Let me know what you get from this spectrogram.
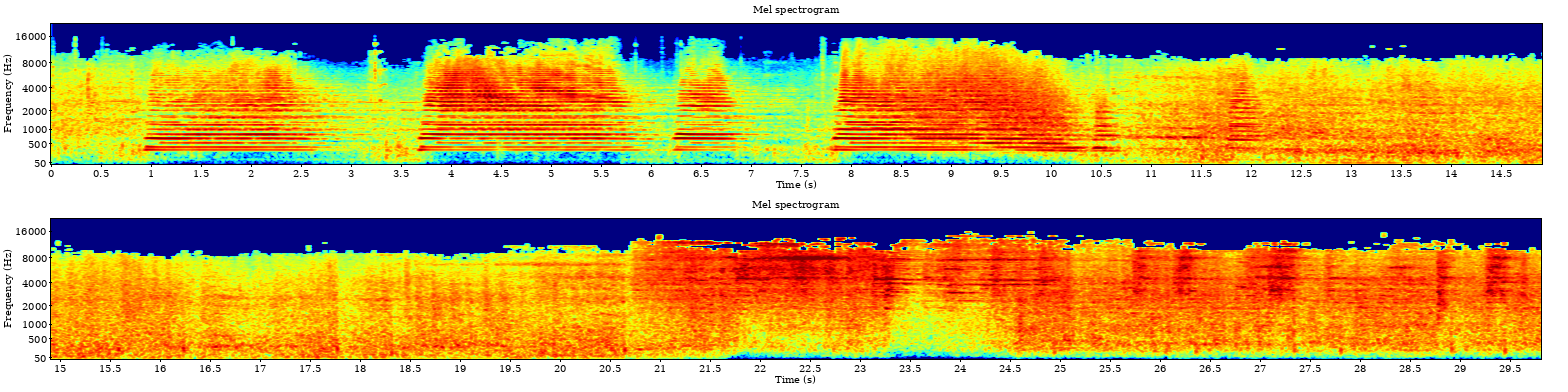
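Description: Freight train locomotive's chime air horn sounding the grade-crossing signal: two long blasts, a short one and a final long one, each a chord of several notes. Then the freight cars roll past in a steady rumble, with wheels clicking over rail joints and some high wheel squeal in the later part.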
